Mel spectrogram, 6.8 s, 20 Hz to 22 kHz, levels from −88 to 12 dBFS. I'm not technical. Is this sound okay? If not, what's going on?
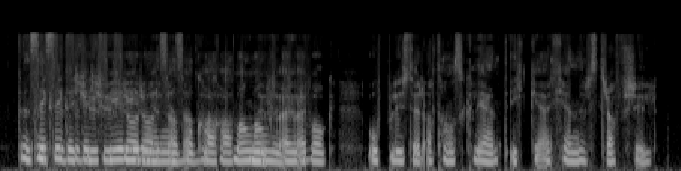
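No. The whole clip has a rough, hissy, underwater sound, most likely from Nellymoser compression, an old Flash-era microphone codec that squeezes audio very hard.

From the start until 3.06 s there's a doubled audio track: a second, equally loud copy trails about 0.15 s behind, then cuts off abruptly.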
